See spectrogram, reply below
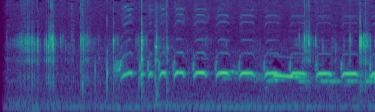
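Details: Wild local zebra dove with a big voice, used as a lure to get other doves singing; after a second of clicks and rustling, a fast run of short, even cooing notes repeats steadily to the end.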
